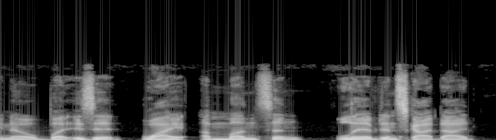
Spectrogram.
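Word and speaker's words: Amundsen: wrong let me know but is it why a Monson lived in Scott died it's pronounced almonds and so the emphasis is on da okay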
